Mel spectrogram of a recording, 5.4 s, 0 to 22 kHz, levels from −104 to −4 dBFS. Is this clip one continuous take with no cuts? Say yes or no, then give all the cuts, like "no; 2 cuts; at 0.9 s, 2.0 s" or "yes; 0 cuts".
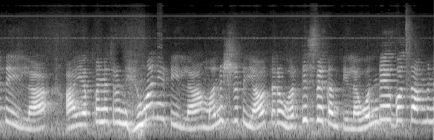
yes; 0 cuts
